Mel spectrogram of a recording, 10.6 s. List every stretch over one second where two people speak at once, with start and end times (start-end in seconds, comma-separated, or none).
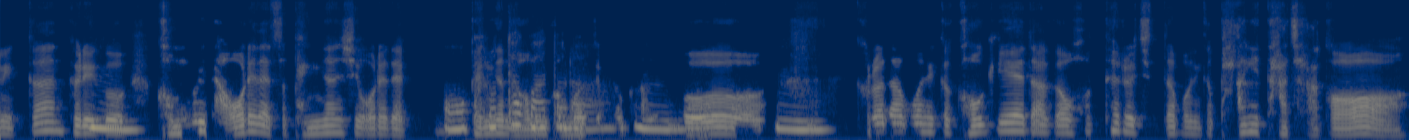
3.5-5.2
